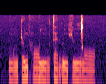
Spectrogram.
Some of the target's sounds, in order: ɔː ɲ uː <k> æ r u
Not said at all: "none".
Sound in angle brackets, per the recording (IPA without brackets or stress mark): t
